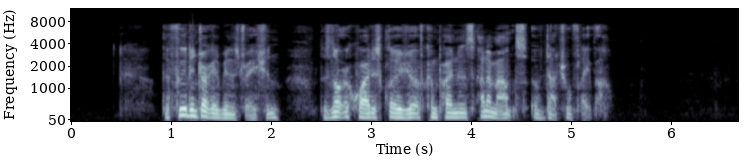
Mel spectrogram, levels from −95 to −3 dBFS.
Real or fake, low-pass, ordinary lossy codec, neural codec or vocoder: real; 7.2 kHz; AAC, 48 kbps; none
